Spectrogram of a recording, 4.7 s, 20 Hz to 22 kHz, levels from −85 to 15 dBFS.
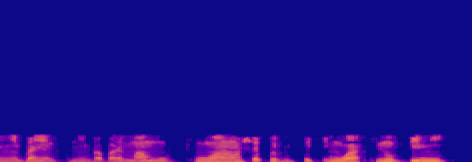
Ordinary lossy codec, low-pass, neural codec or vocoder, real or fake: MP3, 32 kbps; 3.6 kHz; none; real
